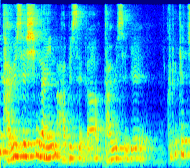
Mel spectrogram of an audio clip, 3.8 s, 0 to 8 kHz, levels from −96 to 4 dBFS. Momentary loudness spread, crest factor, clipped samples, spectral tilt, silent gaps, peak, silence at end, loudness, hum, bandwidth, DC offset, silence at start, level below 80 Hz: 14 LU; 16 dB; under 0.1%; -4.5 dB/octave; none; -6 dBFS; 0 s; -21 LUFS; none; 7.6 kHz; under 0.1%; 0 s; -60 dBFS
